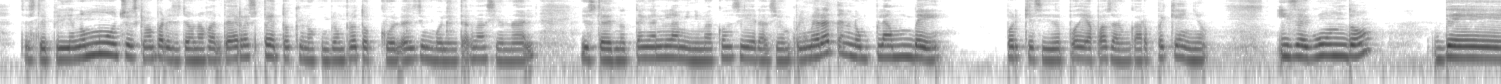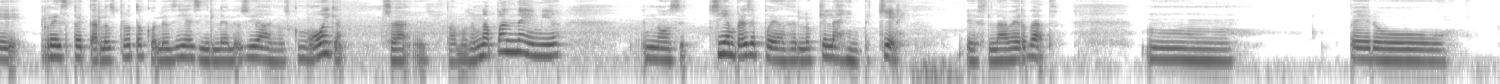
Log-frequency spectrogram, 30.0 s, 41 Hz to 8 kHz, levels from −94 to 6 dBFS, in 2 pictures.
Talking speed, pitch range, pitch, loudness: 155 wpm, 185-220 Hz, 200 Hz, -37 LUFS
